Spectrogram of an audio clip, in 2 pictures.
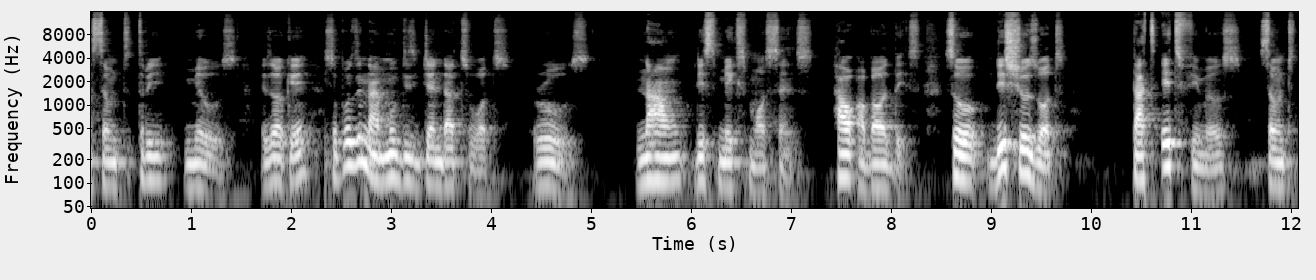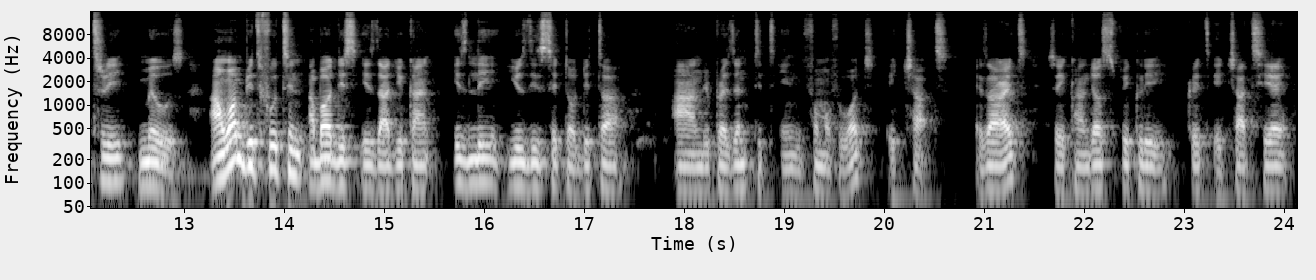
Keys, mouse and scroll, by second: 3.0 click, 13.8 click, 17.1 click, 19.6 click, 21.0 click, 22.6 click.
